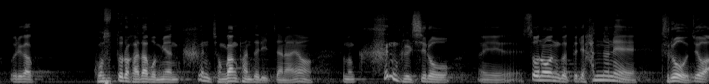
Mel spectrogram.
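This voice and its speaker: A man's voice: medium pitch, a little mellow. Male pastor preaching in a reverberant church. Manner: conversational preaching, quoting prayers with rising emphasis. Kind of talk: sermon. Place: church sanctuary. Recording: long hall reverb.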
